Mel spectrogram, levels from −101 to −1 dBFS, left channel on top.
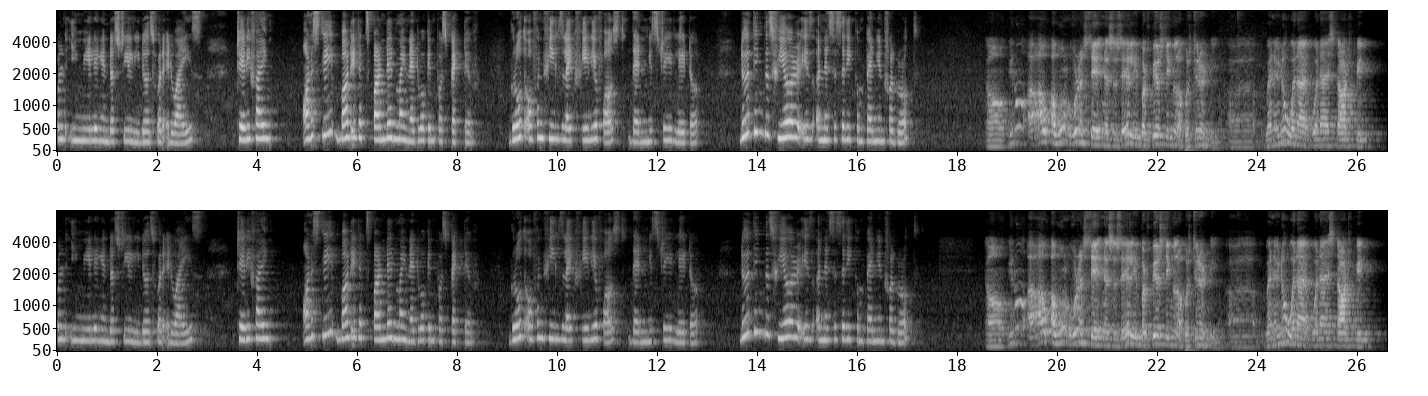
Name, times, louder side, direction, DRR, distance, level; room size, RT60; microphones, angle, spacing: voice 1, 0.0-2.8 3.6-4.3 4.9-8.4 9.0-12.8 13.6-17.0, left 6 dB, 75° left, 0.4 m, -29 dB
voice 2, 18.6-26.1, left 1 dB, 60° right, 3.6 m, -33 dB
26.5 x 10.5 x 3.4 m
head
